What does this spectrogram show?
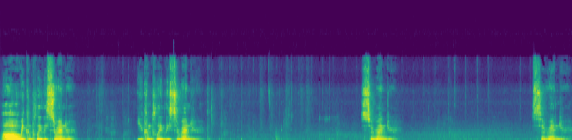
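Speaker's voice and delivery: from normal down to soft; quietly fading guidance; fading meditation. Acted. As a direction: let the voice sink into surrender.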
